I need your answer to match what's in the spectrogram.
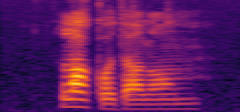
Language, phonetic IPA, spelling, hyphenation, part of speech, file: Hungarian, [ˈlɒkodɒlom], lakodalom, la‧ko‧da‧lom, noun, Hu-lakodalom.ogg
- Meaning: wedding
